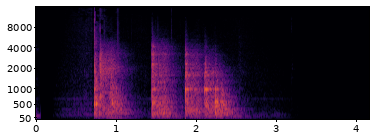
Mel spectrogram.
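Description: Pool jump shot: a sharp crack of the cue tip on the cue ball, then two hard clacks about three-quarters of a second and a second later as the cue ball drives into the 8-ball against the cushion and the balls kiss. Each hit rings briefly.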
